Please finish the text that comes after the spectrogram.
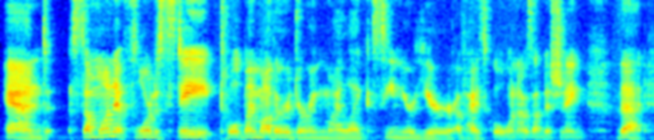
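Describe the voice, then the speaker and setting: A young woman from Missouri with a low, raspy voice, telling her story in casual podcast chat, animated and full of likes and ums. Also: moderate pace. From Missouri, near Kansas City.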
